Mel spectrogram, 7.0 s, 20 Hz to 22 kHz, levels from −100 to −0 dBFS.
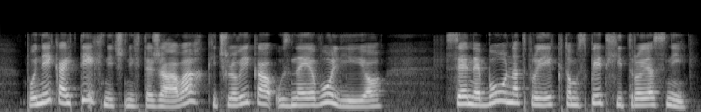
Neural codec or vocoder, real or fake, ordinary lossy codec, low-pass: none; real; none; 7.2 kHz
